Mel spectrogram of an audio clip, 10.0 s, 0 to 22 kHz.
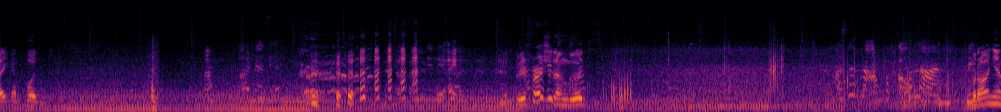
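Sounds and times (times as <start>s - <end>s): people talking and laughing: 2.1s - 6.0s.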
